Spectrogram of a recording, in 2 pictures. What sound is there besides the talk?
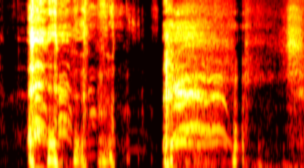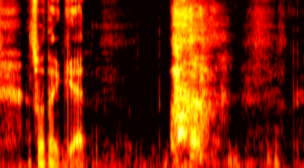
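coughing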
